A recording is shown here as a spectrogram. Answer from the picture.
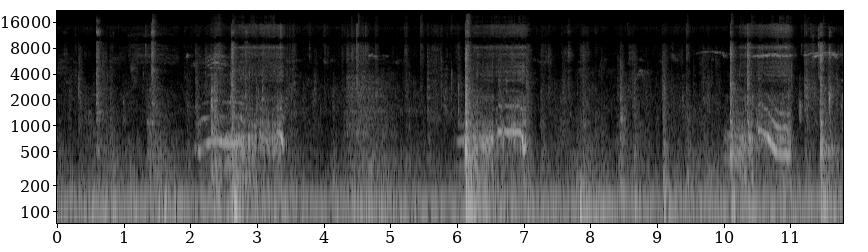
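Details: Sleeping Shiba Inu puppy born 30 August 2023, offspring of Yuki, snoring like an old man: soft breathy bursts roughly every three to four seconds, some carrying a thin nasal whistle, over a quiet low hum.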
